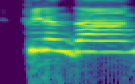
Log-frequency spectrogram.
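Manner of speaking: normal talking voice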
